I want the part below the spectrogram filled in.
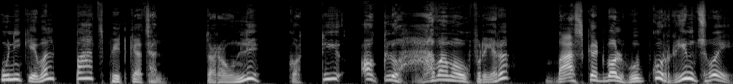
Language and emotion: Nepali, surprised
